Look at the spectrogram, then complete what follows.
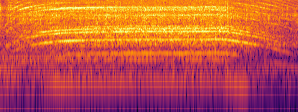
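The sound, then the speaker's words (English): A food processor motor speeding up from low to medium to high whirs with a loud, steady high-pitched whine and a buzzing hum underneath, then winds down near the end. No one speaks. “Now, does anyone care what their food processor sounds like when it speeds up from low to medium to high?”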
